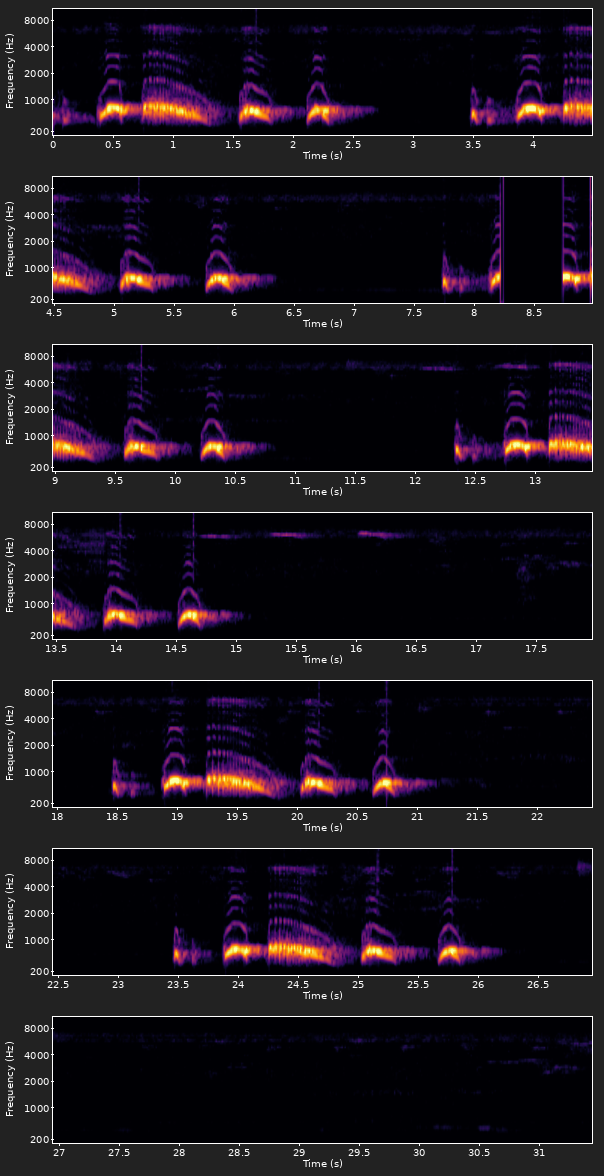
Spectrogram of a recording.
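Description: Spotted dove (tekukur) cooing: six phrases of several throaty coos each, spaced a few seconds apart. This is the full, persistent song of a dove in strong calling form ('gacor').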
